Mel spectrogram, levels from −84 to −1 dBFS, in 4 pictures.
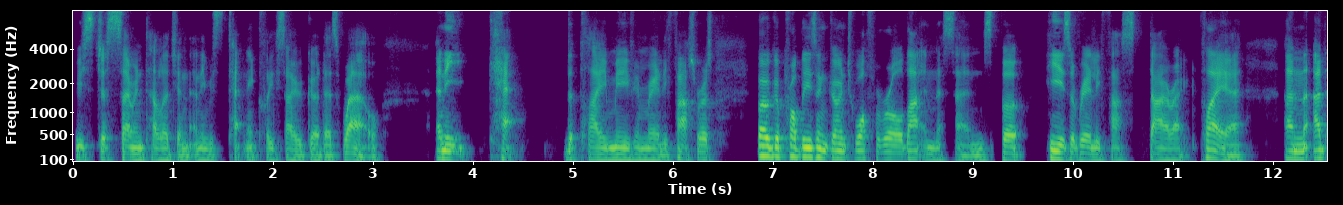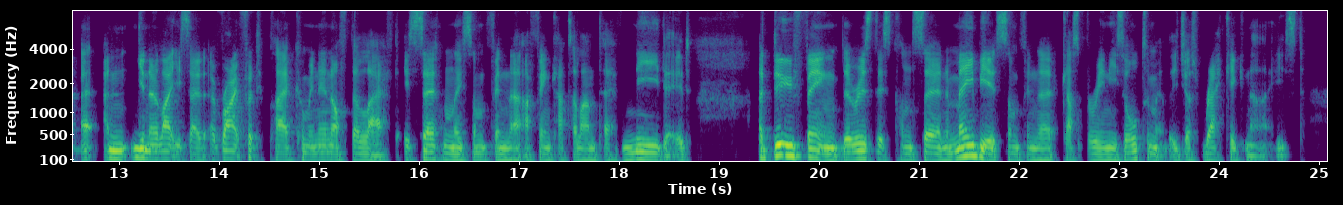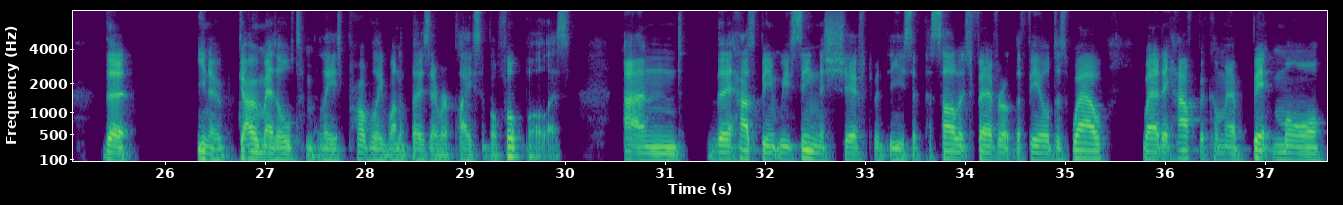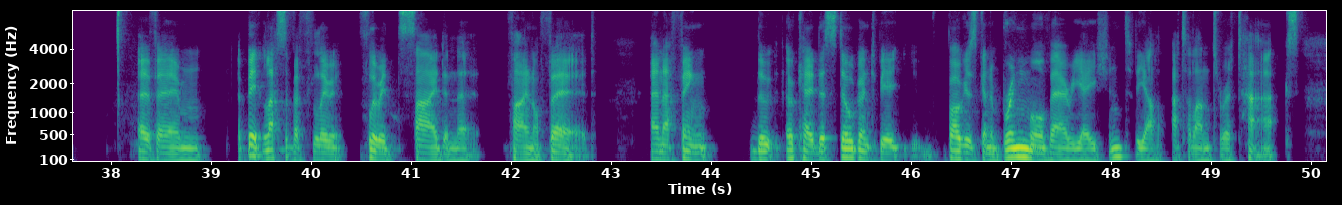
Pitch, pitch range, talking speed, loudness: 95 Hz, 85-110 Hz, 185 wpm, -24 LUFS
